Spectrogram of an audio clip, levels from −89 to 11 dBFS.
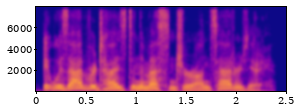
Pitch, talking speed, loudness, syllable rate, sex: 225 Hz, 190 wpm, -16 LUFS, 6.6 syllables/s, female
